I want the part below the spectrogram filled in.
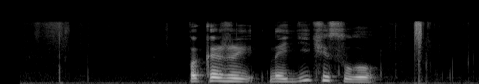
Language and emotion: Russian, sad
